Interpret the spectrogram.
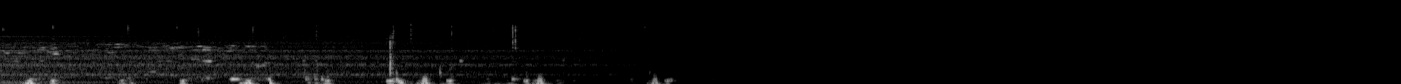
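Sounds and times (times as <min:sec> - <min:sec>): steady hum: 0:00.0 - 0:06.8
low thuds: 0:00.1 - 0:00.6, 0:03.9 - 0:05.5, 0:06.5 - 0:06.7.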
